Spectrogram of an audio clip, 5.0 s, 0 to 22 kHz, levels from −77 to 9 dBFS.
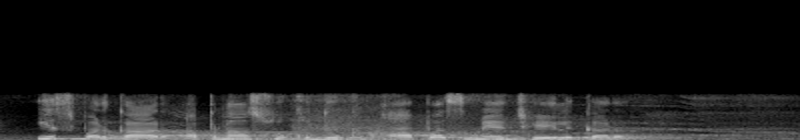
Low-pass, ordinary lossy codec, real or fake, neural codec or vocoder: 7.2 kHz; none; real; none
